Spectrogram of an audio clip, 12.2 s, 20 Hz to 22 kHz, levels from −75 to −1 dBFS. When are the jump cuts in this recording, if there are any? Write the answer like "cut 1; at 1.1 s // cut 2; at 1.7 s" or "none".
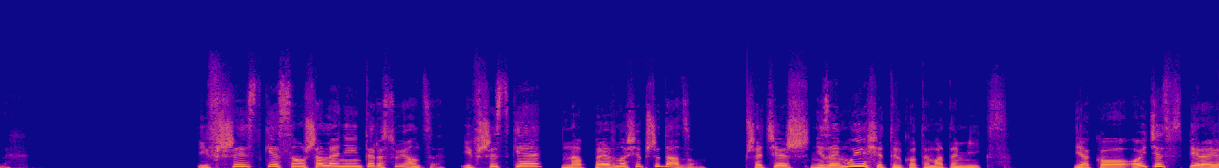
cut 1; at 4.5 s // cut 2; at 7.3 s // cut 3; at 10.6 s

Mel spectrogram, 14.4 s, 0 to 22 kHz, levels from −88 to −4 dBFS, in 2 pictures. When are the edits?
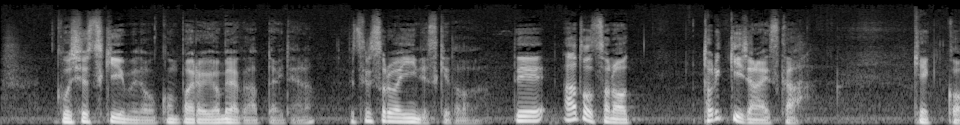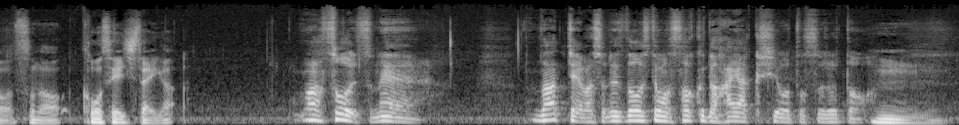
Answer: none

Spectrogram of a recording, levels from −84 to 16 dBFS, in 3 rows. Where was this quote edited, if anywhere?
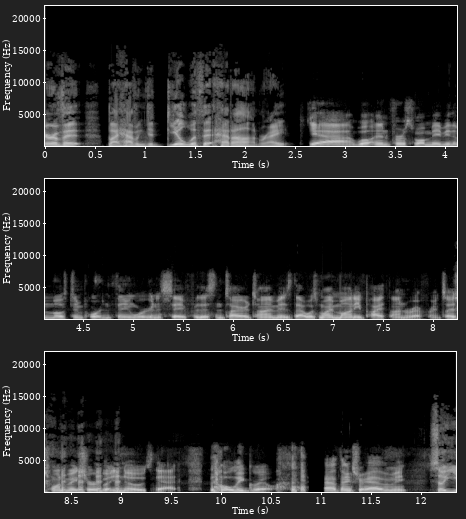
cut 1; at 2.5 s // cut 2; at 10.9 s

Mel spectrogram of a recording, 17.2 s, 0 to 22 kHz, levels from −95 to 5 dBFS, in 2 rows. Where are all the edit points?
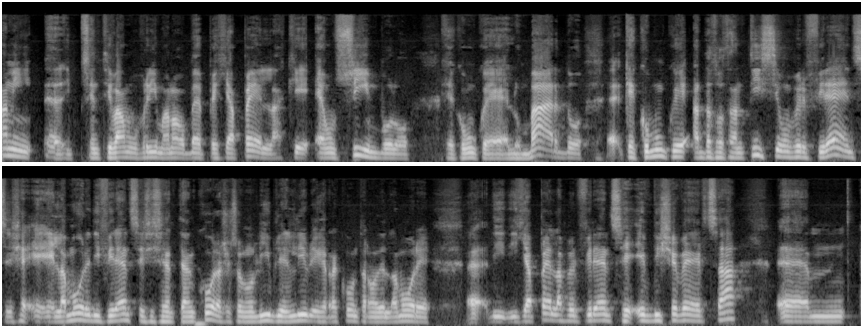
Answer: cut 1; at 4.4 s

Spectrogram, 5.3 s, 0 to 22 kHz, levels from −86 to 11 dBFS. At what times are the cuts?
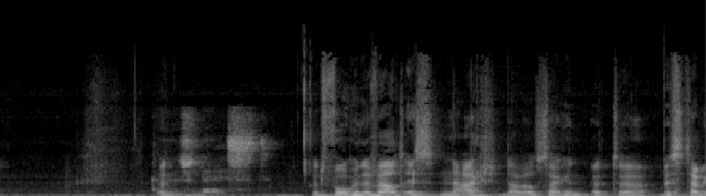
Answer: none

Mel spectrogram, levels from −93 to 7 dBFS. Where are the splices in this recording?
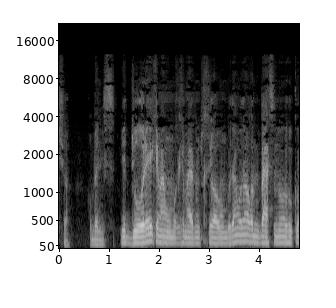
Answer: cut 1; at 1.2 s

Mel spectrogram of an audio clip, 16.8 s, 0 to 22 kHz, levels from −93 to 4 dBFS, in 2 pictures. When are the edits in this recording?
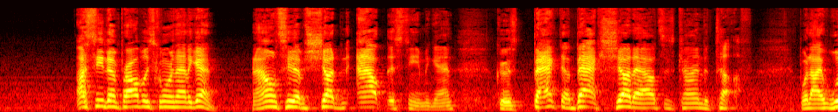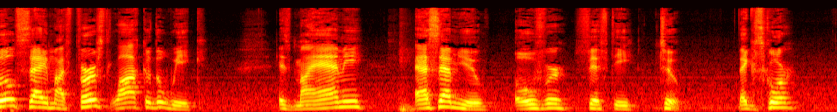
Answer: cut 1; at 2.5 s // cut 2; at 15.6 s

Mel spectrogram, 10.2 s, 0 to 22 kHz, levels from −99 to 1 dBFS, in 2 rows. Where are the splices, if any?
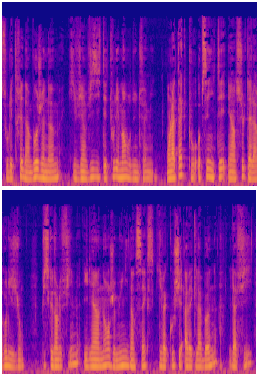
none

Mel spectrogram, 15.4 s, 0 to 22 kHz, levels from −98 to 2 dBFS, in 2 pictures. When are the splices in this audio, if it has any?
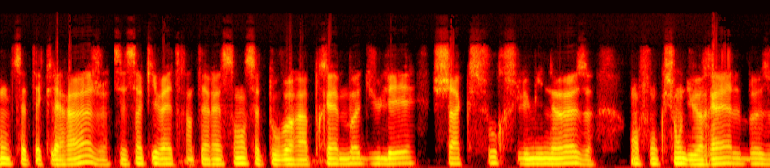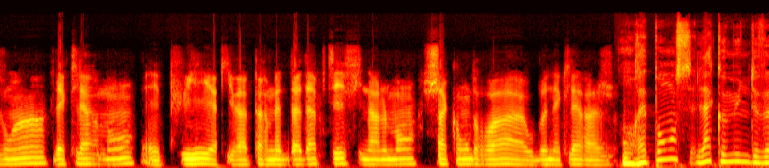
none

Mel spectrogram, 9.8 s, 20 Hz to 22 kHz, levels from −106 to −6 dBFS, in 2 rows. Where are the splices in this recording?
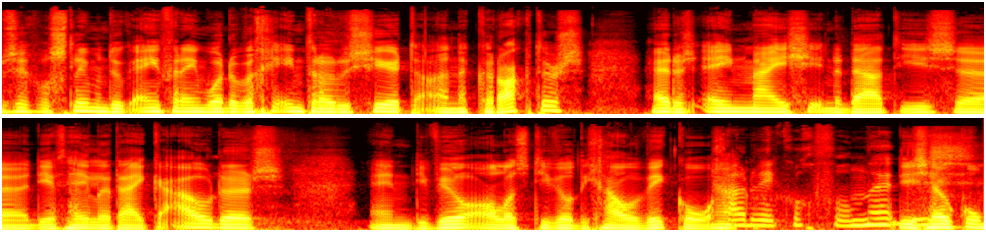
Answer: cut 1; at 7.0 s // cut 2; at 8.5 s

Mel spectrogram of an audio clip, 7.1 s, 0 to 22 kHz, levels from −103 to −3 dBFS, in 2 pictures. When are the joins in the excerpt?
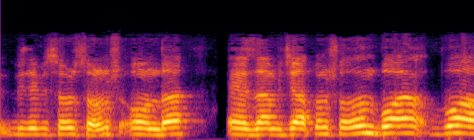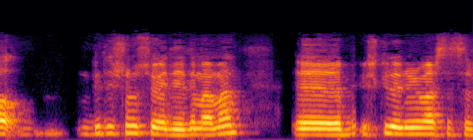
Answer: cut 1; at 6.2 s

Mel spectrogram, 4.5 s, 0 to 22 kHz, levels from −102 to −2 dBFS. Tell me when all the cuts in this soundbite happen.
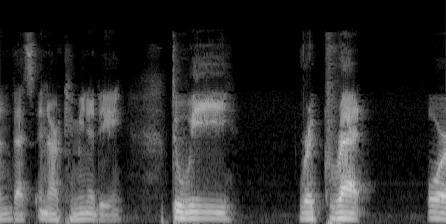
cut 1; at 1.7 s

